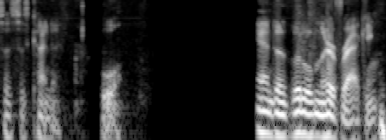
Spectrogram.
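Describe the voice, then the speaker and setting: A man with an American accent and a fairly low pitch talks at a fairly quick pace with fairly even intonation. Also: very clean recording, silent background. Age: 60s. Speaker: public commenter at town council. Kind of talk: public comment, informal speech. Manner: halting, with fillers.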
